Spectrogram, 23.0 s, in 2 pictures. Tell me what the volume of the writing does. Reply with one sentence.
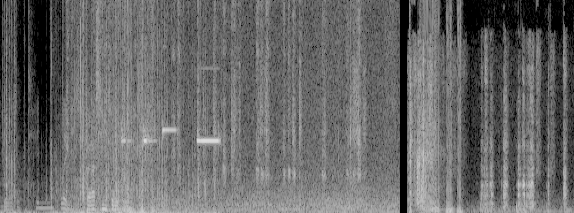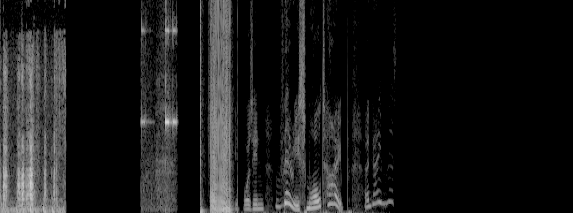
The loudness of the writing goes up.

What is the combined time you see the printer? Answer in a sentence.
The printer can't be heard in this clip.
